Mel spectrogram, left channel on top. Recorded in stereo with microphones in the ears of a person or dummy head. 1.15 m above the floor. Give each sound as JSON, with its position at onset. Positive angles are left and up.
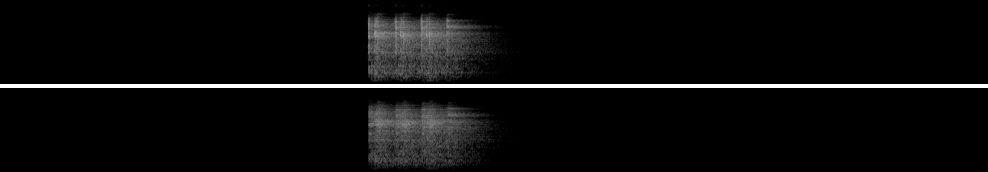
{"t": 3.7, "sound": "a camera shutter", "side_deg": 55, "distance_m": 0.5}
